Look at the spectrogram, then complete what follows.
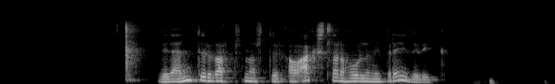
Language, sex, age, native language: Icelandic, male, 30-39, Icelandic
